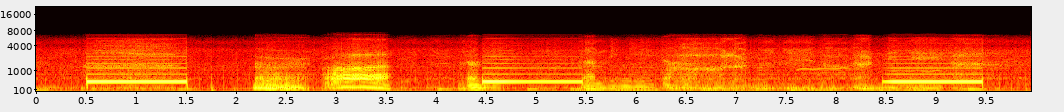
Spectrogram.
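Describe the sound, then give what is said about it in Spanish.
Phone ringback tone of an unanswered call: three steady one-second tones, evenly spaced about four seconds apart, with people talking in the gaps between rings. “Ahí la estamos llamando,”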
